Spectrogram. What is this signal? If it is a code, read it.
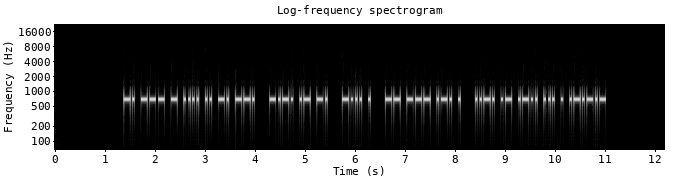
Morse code, heard as a keyed tone, about 28 wpm, 700 Hz. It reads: NOTHING CAN BE MORE FALSE.
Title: Sentences from Top 1600 Words 28wpm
